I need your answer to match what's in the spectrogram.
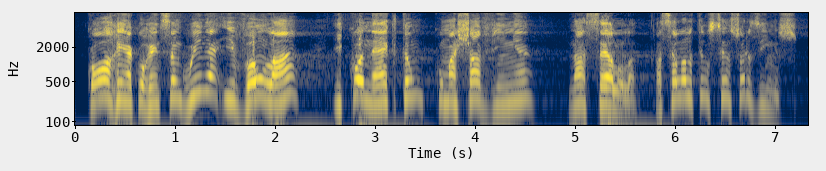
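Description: A man with a Brazilian Portuguese accent teaching a class, animated, acting out examples and asking his listeners questions. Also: high-pitched, big-room sound. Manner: animated, acts out examples and asks the audience questions. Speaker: instructor. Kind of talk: lecture to a class.

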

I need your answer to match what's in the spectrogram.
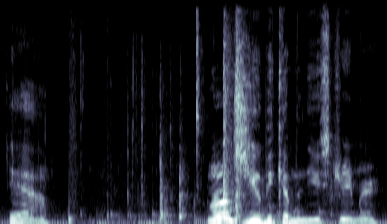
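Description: A man streaming a video game live, joking around with a co-player in a playful, excitable way. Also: a little high, normal speed, over music. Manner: playful and excitable, jumping into squeals and gasps. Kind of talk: casual live-stream banter.

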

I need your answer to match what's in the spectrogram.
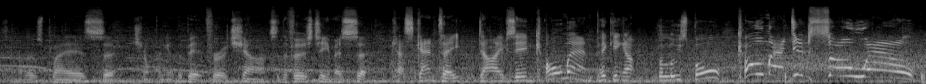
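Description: A man's voice: mid-range voice, normal speed, few pauses, loud music behind the voice. A man giving live play-by-play football commentary. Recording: loud stadium crowd noise. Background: stadium crowd.

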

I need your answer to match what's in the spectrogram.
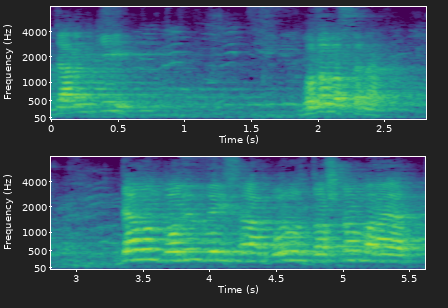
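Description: A man with a Bangladeshi Bengali accent preaching to a crowd, asking them to answer back and chanting verses in a slow melodic recitation. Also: sits high, muffled recording. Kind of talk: sermon at a religious gathering. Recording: very echoey hall, speaker far from mic.

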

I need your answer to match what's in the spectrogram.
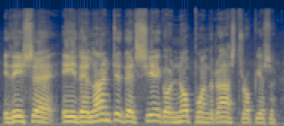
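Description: A man's voice: on the high side, slow. A man preaching a sermon in an earnest, repetitive style, building emphasis.

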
